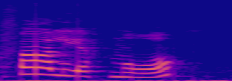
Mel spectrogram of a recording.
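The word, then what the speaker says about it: Am Fear Liath Mòr: And Farliath Moor, which is our second candidate for British Bigfoot, which is a Scottish cryptid. – So, and Farliath Moor, am I saying that right? – Yeah.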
